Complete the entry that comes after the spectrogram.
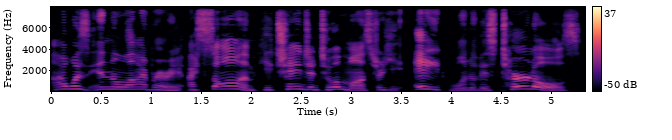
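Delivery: put-on high, agitated girl's voice; frantic. A narrator's reading. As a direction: urgently spill out a frightened report. Frantic girl reporting what she saw.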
